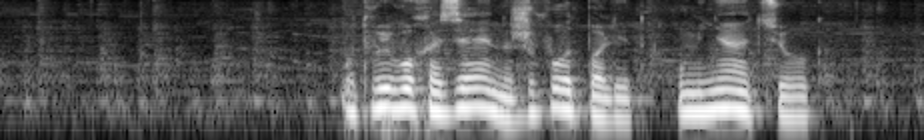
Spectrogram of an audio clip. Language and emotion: Russian, sad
